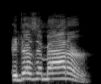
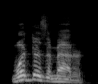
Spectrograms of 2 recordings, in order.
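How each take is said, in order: First: High, loud dismissal; imitating a hostile woman on the phone; dismissive retort. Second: Said in the usual way. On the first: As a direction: shut the caller down. Woman snaps back at caller.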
